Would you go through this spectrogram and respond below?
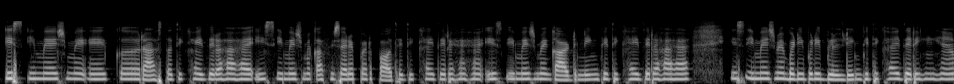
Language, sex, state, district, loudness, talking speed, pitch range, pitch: Hindi, female, Maharashtra, Dhule, -23 LUFS, 250 wpm, 240-255 Hz, 245 Hz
